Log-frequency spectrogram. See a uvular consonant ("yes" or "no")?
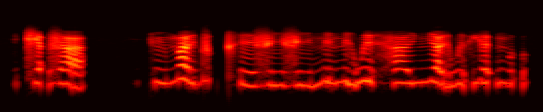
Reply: no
